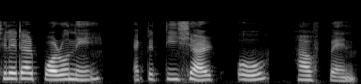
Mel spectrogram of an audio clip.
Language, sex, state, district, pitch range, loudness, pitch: Bengali, female, West Bengal, Cooch Behar, 215-260 Hz, -19 LUFS, 230 Hz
